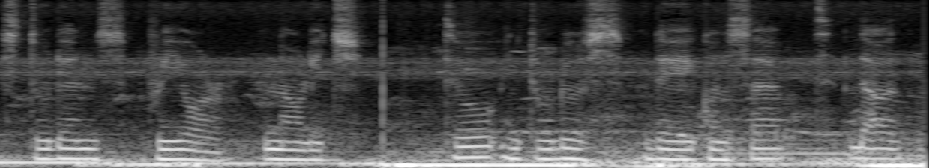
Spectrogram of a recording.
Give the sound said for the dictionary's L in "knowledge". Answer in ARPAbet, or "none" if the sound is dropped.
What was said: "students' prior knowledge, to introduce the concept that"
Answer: L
